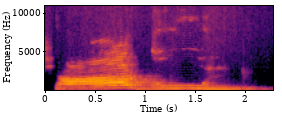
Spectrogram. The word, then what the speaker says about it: शार्दूल: शार्दूल ऐसे, शार्दूल इसकी प्रोनाउंसिएशन है शार्दूल। ओके, र पूरा नहीं है, शार्दूल।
